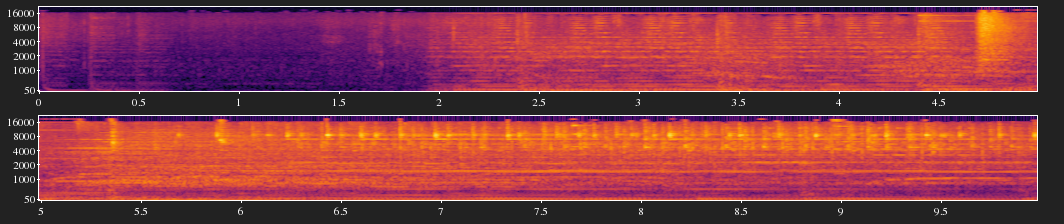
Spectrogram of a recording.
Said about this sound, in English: Smiling, cheering and clapping. That's chip designer Arm ringing the opening bell there at the Nasdaq. The ticker tape is flying.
